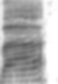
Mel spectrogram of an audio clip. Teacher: Huruf ba merapatkan kedua bibir, huruf bibir.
